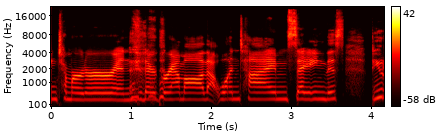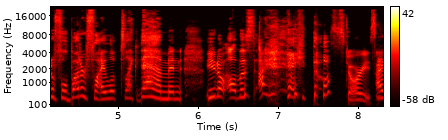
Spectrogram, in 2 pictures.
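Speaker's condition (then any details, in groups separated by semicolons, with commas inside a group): No condition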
